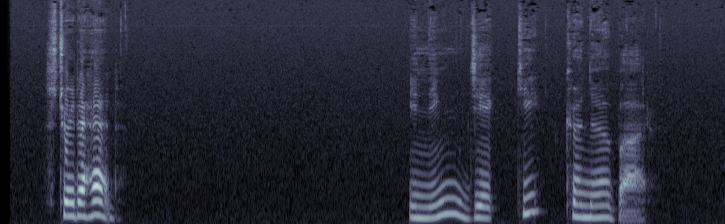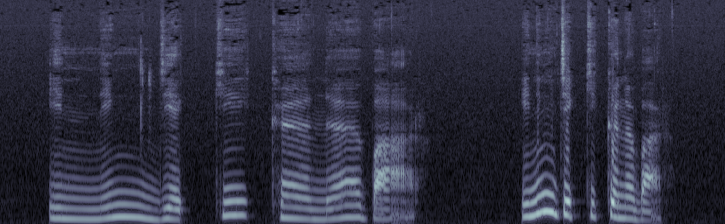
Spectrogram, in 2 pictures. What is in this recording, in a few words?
Straight ahead, Sakha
